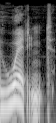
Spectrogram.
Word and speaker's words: weren't: No, they weren't. Okay, Annie, you need to say weren't. Weren't. Not weren't. Okay, Okay. weren't. Weren't. They were, they weren't. No Oh. cambia, ¿vale? Es una sola sílaba.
